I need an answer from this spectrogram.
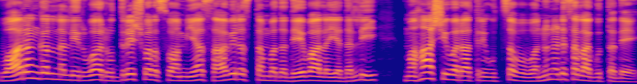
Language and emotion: Kannada, neutral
